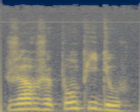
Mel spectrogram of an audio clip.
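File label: Georges Pompidou, French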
